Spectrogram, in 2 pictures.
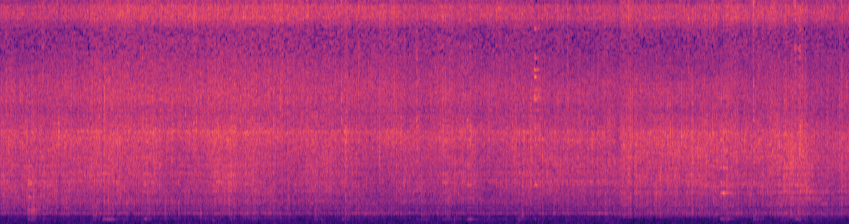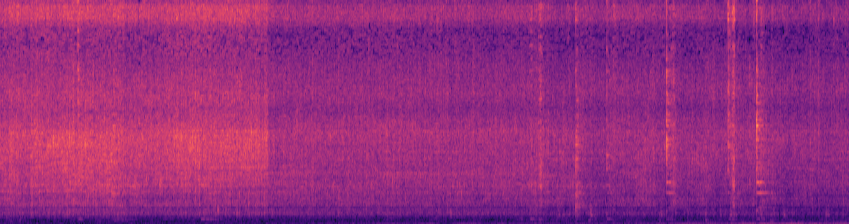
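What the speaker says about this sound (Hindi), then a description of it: "मैंने सब्जियों को हल्का सा फ्राई कर लिया।" Chopped vegetables, beans and carrots among them, fry lightly in a pan with a steady close sizzle and occasional stirring, quieter in the final stretch.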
